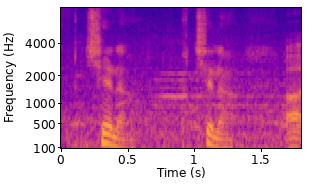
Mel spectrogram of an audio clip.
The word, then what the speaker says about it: Pszczyna: You say it PSZCZYNA. It's about 25 minutes or 30 minutes south of here in Katowice. It's supposed to be cool, little adventure. Why not? Okay, so finally here at PSZCZYNA.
